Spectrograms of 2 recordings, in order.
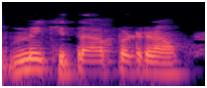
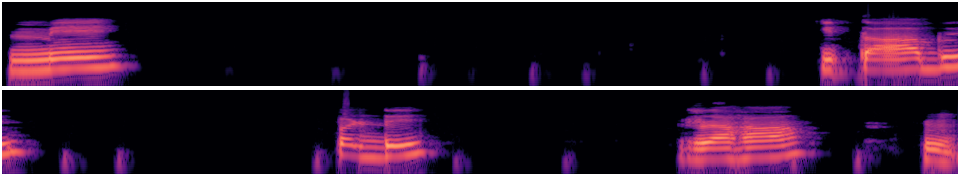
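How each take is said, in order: First: Said in the usual way. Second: Long pauses, last words dragged very slowly. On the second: Shown as a demonstration. Teacher laying out an example sentence for the class, slowly. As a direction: stretch the sentence out word by word. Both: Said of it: "पढ़ना".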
